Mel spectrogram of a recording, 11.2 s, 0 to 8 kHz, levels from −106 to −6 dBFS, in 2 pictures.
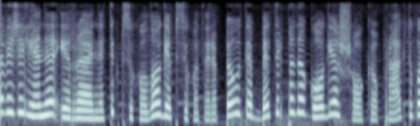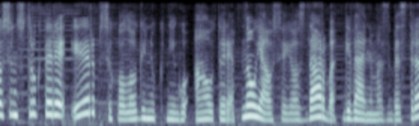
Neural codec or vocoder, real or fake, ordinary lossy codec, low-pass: none; real; MP3, 64 kbps; 7.2 kHz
